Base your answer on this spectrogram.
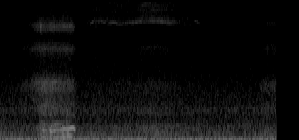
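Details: Soundly sleeping rescue Miniature Dachshund Otofu lets out one short, grating snore around the one-second mark, followed by softer breathing and a faint low hum before the recording cuts to silence.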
